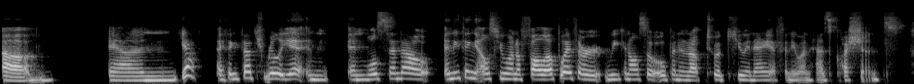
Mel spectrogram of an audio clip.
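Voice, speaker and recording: A woman's voice: fairly high pitch, brisk, creaky, no echo. A woman hosting a lunchtime webinar on a video call, talking casually with lots of fillers and frequent laughs. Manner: chatty, laughs often, many fillers. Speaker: webinar host.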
